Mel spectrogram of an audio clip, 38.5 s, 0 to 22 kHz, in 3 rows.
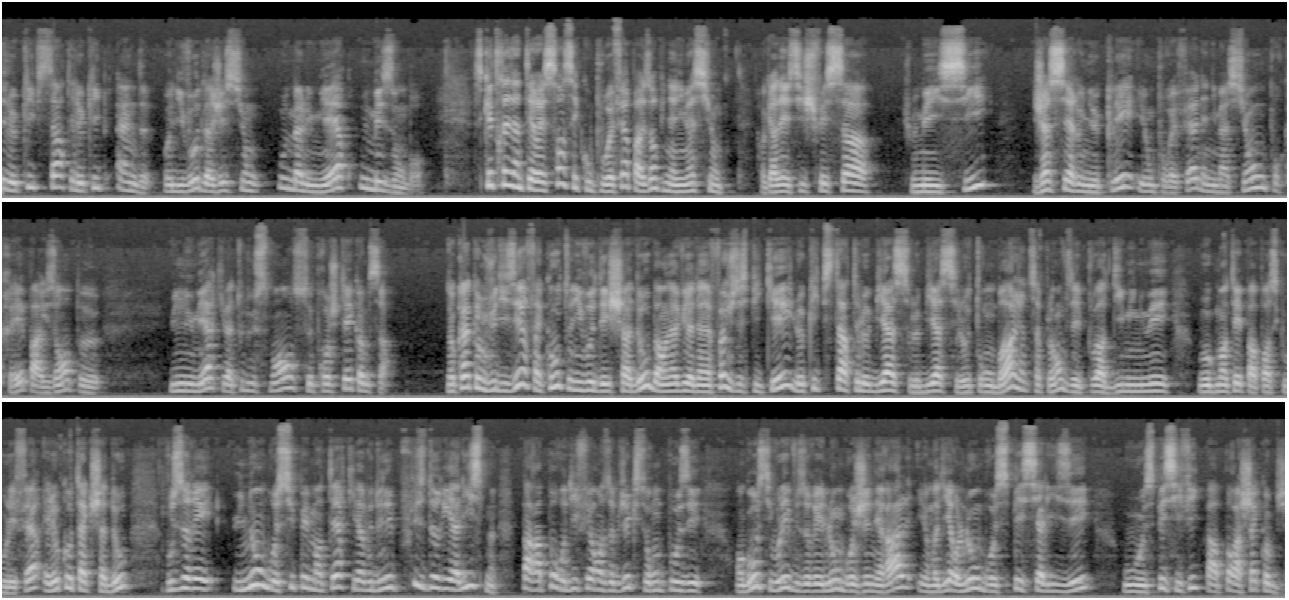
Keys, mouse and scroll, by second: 7.2-10.2 drag, 16.8-18.1 scroll up 1, 18.1-23.2 shift+middle drag, 23.2-26.4 drag.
